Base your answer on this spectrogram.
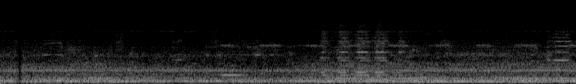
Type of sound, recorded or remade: remade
